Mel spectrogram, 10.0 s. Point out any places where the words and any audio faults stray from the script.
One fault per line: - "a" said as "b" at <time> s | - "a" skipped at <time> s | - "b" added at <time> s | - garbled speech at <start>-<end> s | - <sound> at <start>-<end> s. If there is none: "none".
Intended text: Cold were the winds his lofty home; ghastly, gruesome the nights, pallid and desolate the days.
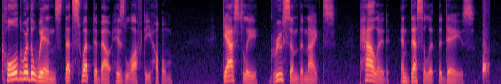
- "that swept about" added at 1.2 s
- dropout at 3.2-3.2 s
- whoosh at 9.6-9.8 s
